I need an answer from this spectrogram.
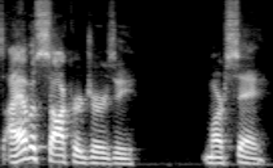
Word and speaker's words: Marseille: Marseille. I believe that's how you pronounce it, the French way.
